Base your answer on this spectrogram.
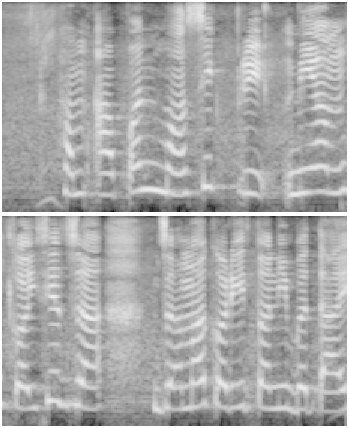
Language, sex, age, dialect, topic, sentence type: Bhojpuri, female, 18-24, Northern, banking, question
